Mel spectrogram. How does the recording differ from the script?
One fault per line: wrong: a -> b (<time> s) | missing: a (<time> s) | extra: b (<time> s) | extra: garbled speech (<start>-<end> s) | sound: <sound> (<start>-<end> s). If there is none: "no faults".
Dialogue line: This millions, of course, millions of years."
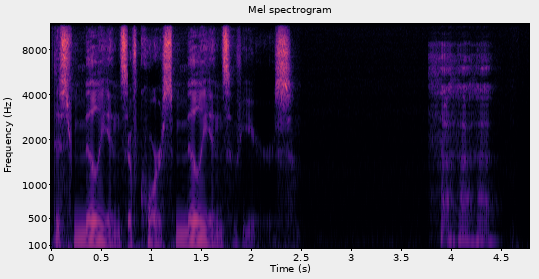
sound: laugh (3.8-4.5 s)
